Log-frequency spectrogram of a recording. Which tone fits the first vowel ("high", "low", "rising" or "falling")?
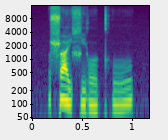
falling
